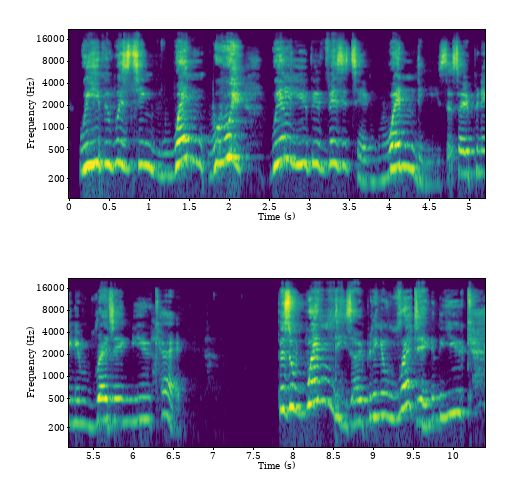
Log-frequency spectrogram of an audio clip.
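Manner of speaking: high, loud and thrilled; excited. Real, not acted. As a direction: read it out full of excitement. Reads comment, excited.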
